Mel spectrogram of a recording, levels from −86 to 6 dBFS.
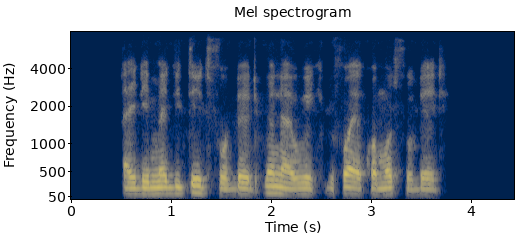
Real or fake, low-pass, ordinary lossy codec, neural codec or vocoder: fake; 7.2 kHz; Opus, 32 kbps; codec, 16 kHz, 8 kbps, FreqCodec, smaller model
